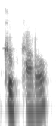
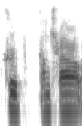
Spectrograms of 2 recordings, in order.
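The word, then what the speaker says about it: kubectl: that you would prefer the terminal client which is coop cuddle or coop control or well it's about coop CTL this good cuddle is the pronunciation that I use so I very much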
